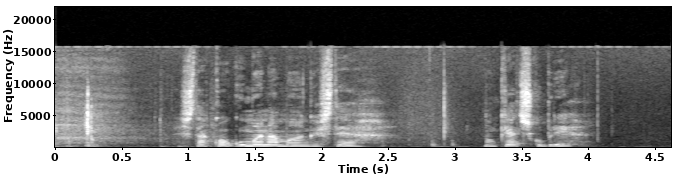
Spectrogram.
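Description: A young woman speaks firmly, close by.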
